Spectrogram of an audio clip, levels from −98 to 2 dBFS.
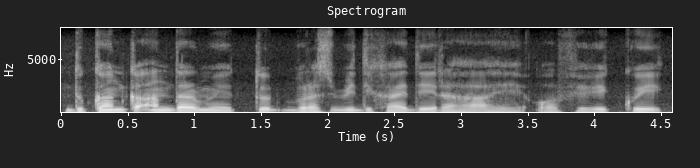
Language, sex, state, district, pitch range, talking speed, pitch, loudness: Hindi, male, Arunachal Pradesh, Lower Dibang Valley, 110-120 Hz, 180 wpm, 115 Hz, -17 LUFS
